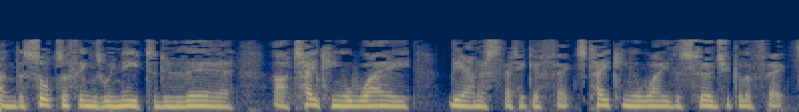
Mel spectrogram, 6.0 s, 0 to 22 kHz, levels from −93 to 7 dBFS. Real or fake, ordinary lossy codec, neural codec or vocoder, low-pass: real; MP3, 24 kbps; none; 7.2 kHz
